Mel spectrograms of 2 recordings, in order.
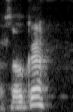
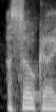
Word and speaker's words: Ahsoka: Aso? Is that how you say it? – Ahsoka. – Ahsoka, yeah.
